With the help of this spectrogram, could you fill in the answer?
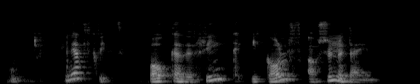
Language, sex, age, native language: Icelandic, male, 20-29, Icelandic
